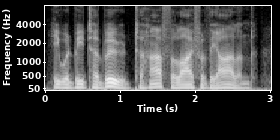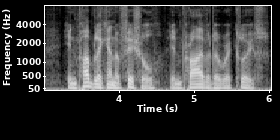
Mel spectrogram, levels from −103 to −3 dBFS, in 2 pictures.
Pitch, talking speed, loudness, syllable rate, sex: 90 Hz, 180 wpm, -19 LUFS, 5.3 syllables/s, male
